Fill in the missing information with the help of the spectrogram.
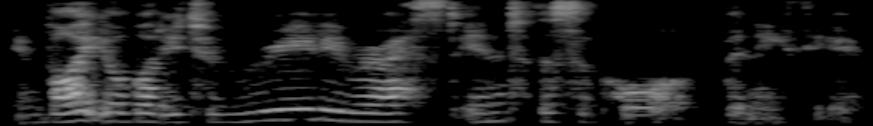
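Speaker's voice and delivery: soft, calm yoga guide's voice; hushed relaxation guidance, letting phrases trail into near-whisper; guided meditation. Acted. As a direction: settle them gently into the breath, softly, with long pauses. Leads breathing and settling in.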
